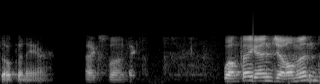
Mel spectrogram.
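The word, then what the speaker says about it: openEHR: something else um a open o n EHR pronounced open air so sorry uh should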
